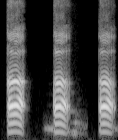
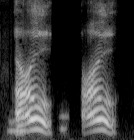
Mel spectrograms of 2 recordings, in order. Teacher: عو عو یعنی جیسے کہ گھوم کے ہے آواز، گلے کے بیچ میں گھوم کے آواز ہے، وہ عین کی ہے اور نرم ہے. حمزے میں جھٹکا ہے، عین میں جھٹکا نہیں ہے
